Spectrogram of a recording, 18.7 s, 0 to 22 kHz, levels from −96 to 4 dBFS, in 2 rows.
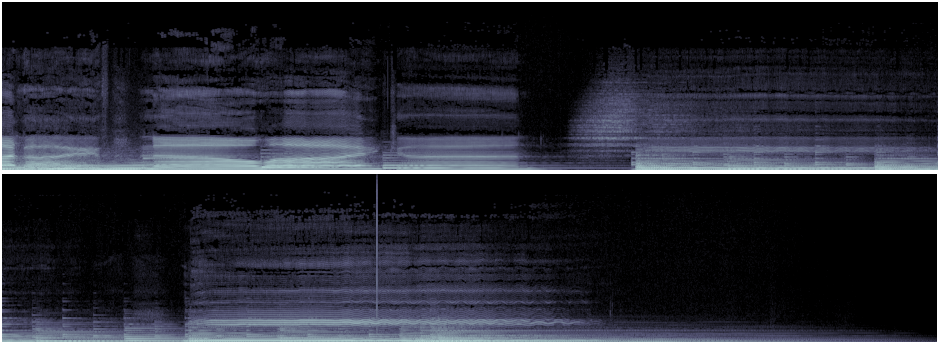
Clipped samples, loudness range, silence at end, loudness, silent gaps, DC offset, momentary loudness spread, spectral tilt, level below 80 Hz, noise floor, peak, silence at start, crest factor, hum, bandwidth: under 0.1%; 9 LU; 1.4 s; -26 LUFS; none; under 0.1%; 15 LU; -6.5 dB/octave; -44 dBFS; -66 dBFS; -8 dBFS; 0 s; 18 dB; none; 16 kHz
